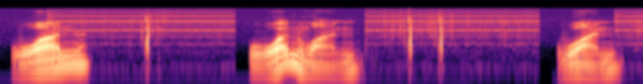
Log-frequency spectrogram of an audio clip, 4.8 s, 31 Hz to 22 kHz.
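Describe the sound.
Revertive pulses on a telephone call to a 0000 number in a Bronx exchange: single sharp clicks over a steady background tone, separated by louder warbling, sweeping tonal bursts.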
